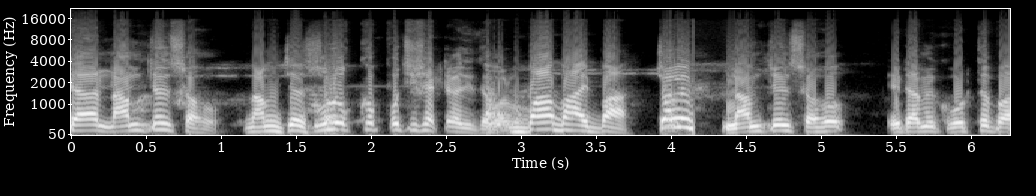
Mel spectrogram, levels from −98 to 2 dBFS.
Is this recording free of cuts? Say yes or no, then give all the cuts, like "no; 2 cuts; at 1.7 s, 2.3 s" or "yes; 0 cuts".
no; 1 cut; at 4.2 s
